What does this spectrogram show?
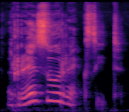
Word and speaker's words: resurrexit: I'm rolling the R because it's at the beginning of a word. Resurrexit.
